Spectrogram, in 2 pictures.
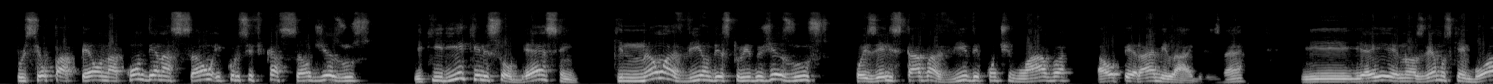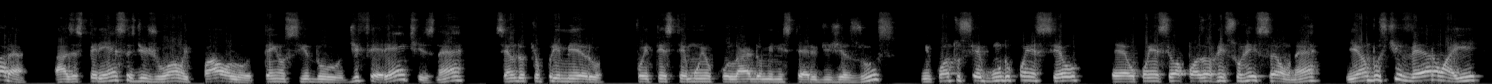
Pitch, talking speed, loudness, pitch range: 165 Hz, 145 wpm, -24 LUFS, 130-190 Hz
